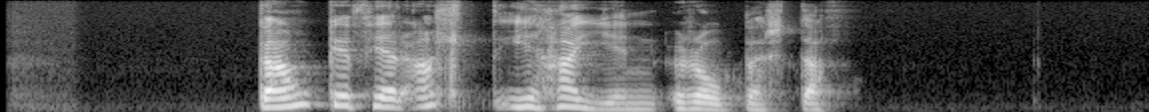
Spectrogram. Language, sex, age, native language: Icelandic, female, 60-69, Icelandic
